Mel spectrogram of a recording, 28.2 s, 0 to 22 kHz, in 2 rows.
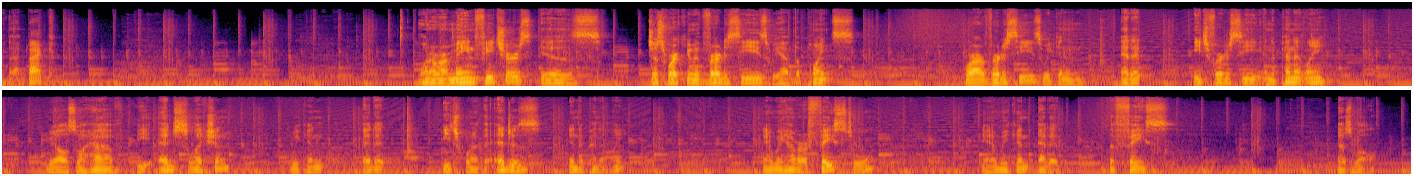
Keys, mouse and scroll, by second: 1.2 scroll down 1, 1.5 middle click, 2.1-2.6 scroll up 2, 2.6 shift+middle click, 3.0 scroll up 1, 3.4 Tab, 3.9 middle click, 4.4 Tab, 4.9-7.7 middle drag, 7.7 click, 8.4-10.8 middle drag, 10.8 g, 14.6-15.7 drag, 18.0 g, 21.3-23.3 middle drag, 23.3-25.1 drag, 25.5 middle click, 26.4 g.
